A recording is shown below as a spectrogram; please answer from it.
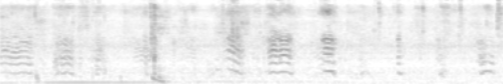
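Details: American Bully puppies whimpering: several short, thin, wavering cries with rising-falling harmonics, spaced about half a second to a second apart, with a low steady hum and faint handling noise underneath.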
